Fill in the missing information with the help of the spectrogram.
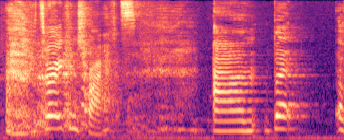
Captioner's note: laughing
